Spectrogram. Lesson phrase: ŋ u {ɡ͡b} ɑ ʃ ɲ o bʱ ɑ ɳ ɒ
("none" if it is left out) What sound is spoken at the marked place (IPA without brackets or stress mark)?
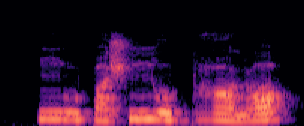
ɓ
